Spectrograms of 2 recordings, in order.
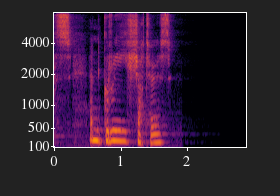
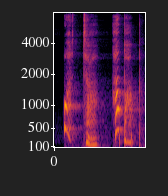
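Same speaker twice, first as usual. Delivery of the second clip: usual speaking voice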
